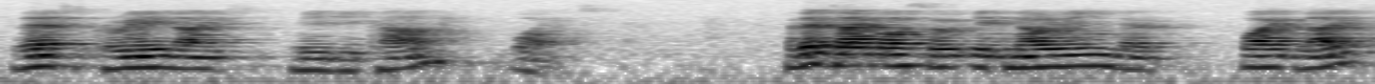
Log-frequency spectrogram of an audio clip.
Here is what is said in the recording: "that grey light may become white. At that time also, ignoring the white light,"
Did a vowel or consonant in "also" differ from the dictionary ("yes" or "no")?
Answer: no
